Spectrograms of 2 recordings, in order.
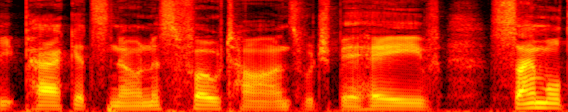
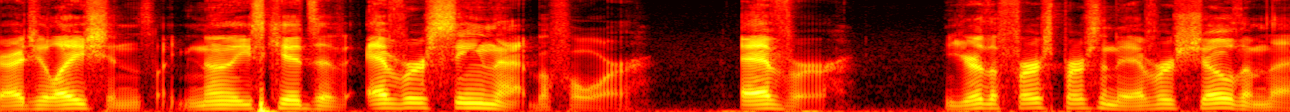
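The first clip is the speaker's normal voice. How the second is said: loud, mocking, dripping sarcasm; 5 dB louder than usual. Commenting on a mirror demonstration: sarcastic. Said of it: "this is sarcasm".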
